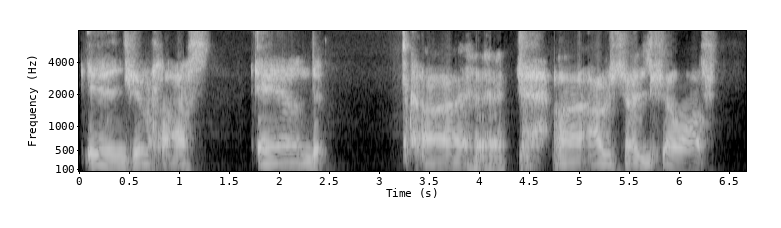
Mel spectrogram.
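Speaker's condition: Spinal muscular atrophy; congenital, progressive muscle wasting, legs, arms, jaw, tongue, never crawled, sat or walked unassisted, wheelchair since about two; wheelchair user, cannot move self, can be moved by others; jaw and tongue weakness affects talking, sounds mumbly, at times difficult to understand

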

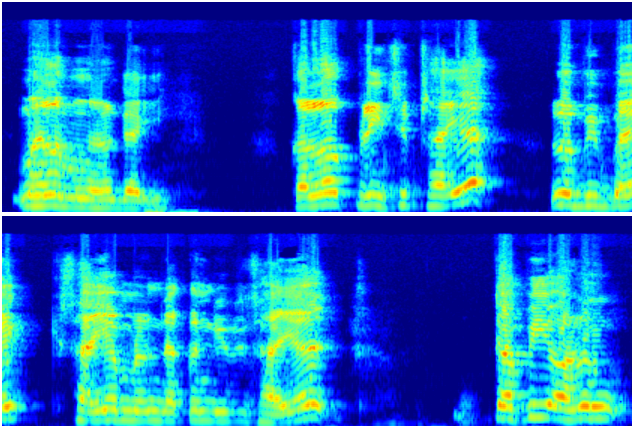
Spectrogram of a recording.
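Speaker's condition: Cerebral palsy; speaking is difficult

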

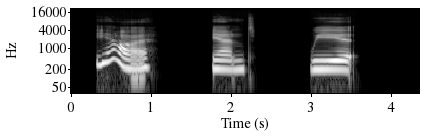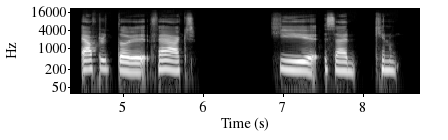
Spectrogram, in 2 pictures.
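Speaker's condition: Aphasia after stroke; stroke at age 14, past intensive speech and language therapy in Milwaukee; word-finding difficulty, knows word but cannot say it, describes objects vaguely, listeners need patience

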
